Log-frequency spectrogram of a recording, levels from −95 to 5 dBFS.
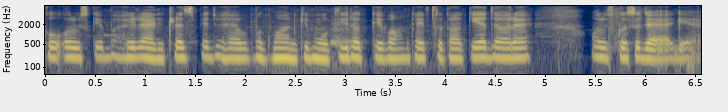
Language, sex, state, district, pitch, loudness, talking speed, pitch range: Hindi, female, Delhi, New Delhi, 195 Hz, -20 LUFS, 230 wpm, 185-200 Hz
